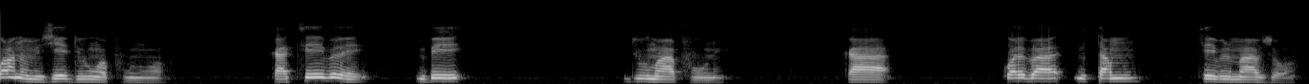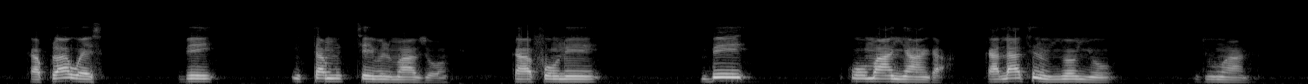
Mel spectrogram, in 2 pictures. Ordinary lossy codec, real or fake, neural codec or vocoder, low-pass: Opus, 16 kbps; real; none; 7.2 kHz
